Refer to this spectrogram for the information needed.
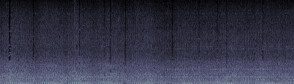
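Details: Garage-sale two-stage snowblower small engine started on choke with a squirt of fuel: it runs ragged and unsteady with a wandering beat. Debris (a white speck) was found partly blocking the carburetor jet.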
